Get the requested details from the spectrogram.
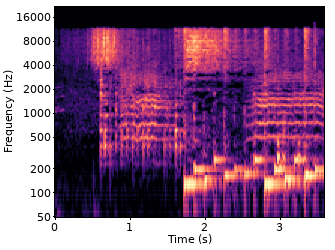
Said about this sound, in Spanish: Ahí está, el mosquito.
